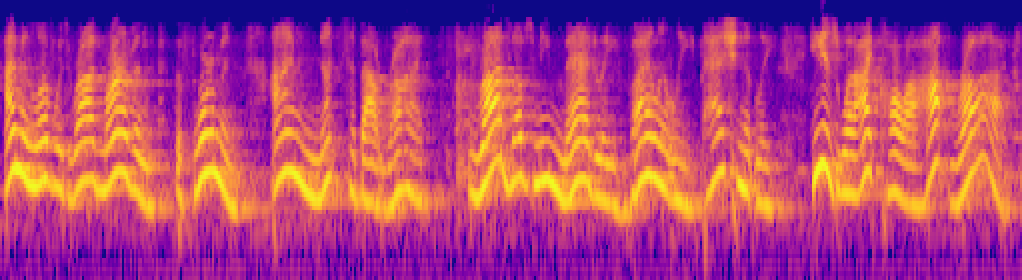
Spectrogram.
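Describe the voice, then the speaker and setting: High-voiced brazen, cheating radio wife. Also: female voice, lively intonation, unhurried. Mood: brazen, lovestruck. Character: brazen unfaithful wife, lovestruck and scheming. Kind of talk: 1950s radio comedy sketch acting. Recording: dull, noisy old radio recording.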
